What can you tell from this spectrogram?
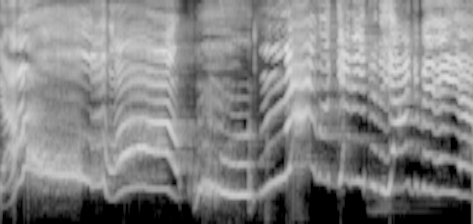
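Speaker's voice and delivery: high, drawn-out groan of dread; dramatic wail. Real, not acted. Reader dreading the argument here, dramatic wailing. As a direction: wail it out, overwhelmed by the story.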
